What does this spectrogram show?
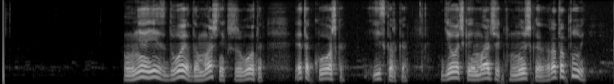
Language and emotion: Russian, positive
